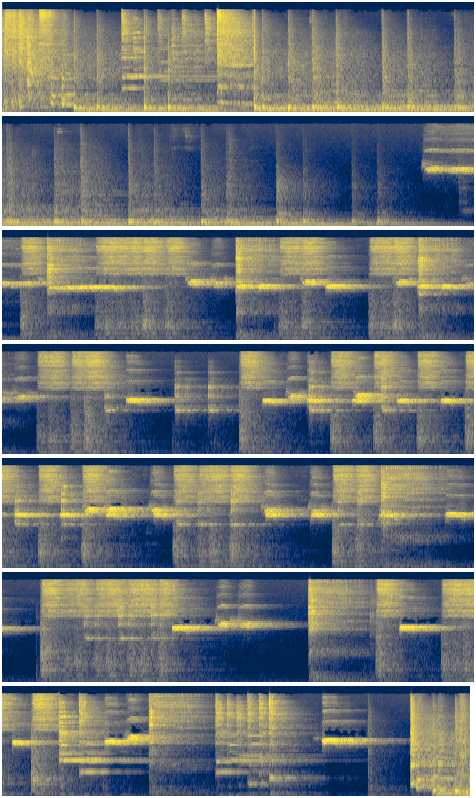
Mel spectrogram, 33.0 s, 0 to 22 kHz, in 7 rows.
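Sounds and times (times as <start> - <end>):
sharp percussion strokes: 0.0 - 2.8, 9.6 - 21.6, 24.0 - 25.6, 26.7 - 31.5
high whistle notes: 8.9 - 30.2, 31.2 - 32.3.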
